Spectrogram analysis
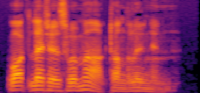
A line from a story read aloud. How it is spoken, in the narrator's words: said Monte Cristo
